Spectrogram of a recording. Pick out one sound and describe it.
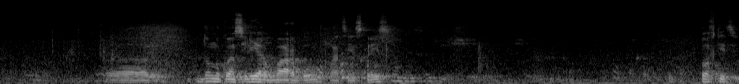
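A man speaks calmly in a room with a slight echo.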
